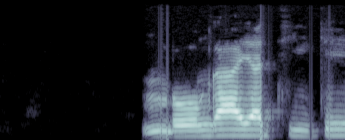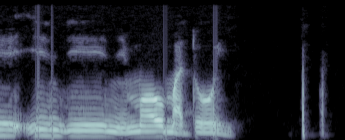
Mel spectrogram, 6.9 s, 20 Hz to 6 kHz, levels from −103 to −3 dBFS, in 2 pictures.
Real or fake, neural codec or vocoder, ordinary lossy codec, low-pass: real; none; MP3, 48 kbps; 5.4 kHz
